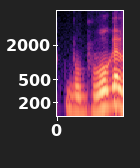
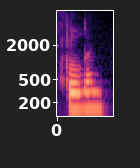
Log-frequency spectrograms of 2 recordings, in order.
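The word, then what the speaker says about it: Vogel: वोगल होना चाहिए। लेकिन क्या हो जाएगा? ये प बन जाएगा। तो ये हो जाएगा फोगल।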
